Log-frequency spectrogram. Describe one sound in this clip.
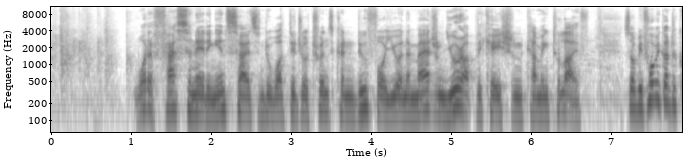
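A man speaks calmly into a microphone in a room.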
